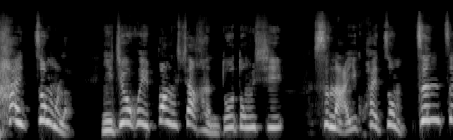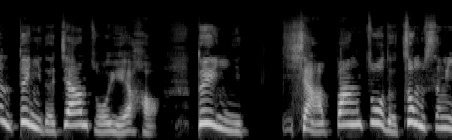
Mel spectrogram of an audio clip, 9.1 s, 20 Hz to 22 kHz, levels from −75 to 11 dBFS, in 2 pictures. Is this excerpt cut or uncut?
cut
